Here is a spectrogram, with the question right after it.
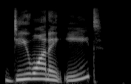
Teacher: Sometimes letters are dropped, like the T in want to, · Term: connected speech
